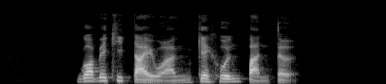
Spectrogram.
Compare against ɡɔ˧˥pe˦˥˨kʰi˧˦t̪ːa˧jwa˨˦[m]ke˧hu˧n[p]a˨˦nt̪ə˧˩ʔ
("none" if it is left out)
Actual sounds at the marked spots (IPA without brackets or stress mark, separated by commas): n, p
